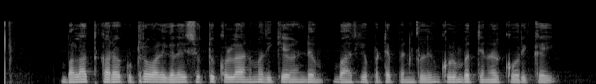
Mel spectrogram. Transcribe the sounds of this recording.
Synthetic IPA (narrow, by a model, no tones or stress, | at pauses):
bɐlaːt̪kɐɾɐkʊʈrɐʋaːɭɪɣɐɭɐɪsʊʈːɯkːɔɭːɐːnɯmɐðɪkːɐʋeːɳɖɯmbaːðɪkːɐpːɐʈːɐpɛnɡɐɭɪnkʊɽʊmbɐt̪ːɪnɐɾkoːɾɪkːɐɪ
